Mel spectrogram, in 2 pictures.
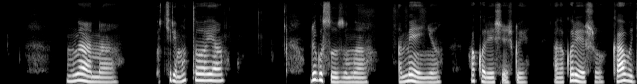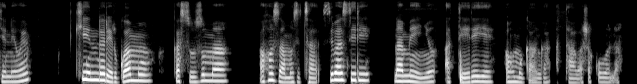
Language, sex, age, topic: Kinyarwanda, female, 25-35, health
